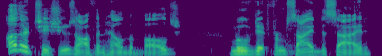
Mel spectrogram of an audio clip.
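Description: A man reading a scripted story as narrator, in an expressive, lively way. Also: fairly low pitch, moderate pace, dry recording, clean studio sound.

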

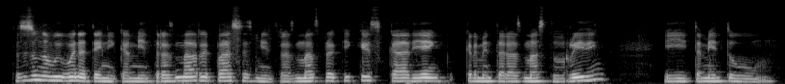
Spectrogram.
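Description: An English teacher giving a casual lesson in Spanish, explaining a method step by step and slowly sounding out English words. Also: medium pitch, steady tone, darkish tone.

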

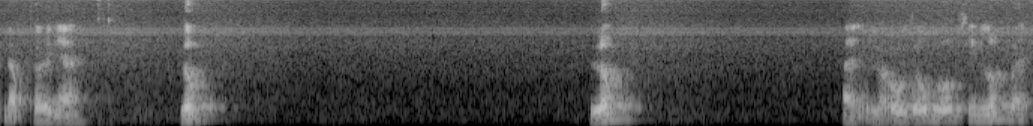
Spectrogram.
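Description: A man's voice: mid-range voice, quick pace, dark tone, muffled recording. A man teaching English pronunciation, repeating each word several times in a patient, encouraging way. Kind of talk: language lesson, drilling words. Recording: roomy echo.

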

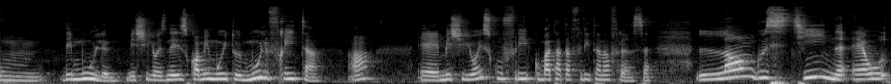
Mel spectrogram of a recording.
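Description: A woman teaching a live online lesson, chatty, asking the class questions and repeating words slowly. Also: a little high. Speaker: French teacher.

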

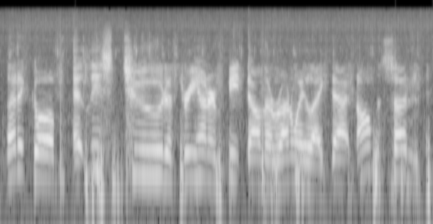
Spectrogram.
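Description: Older instructor over a roaring biplane engine. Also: male voice, high-pitched, fairly quick. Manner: calm, patient coaching. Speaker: flight instructor. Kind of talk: in-flight instruction over intercom. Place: open cockpit of a biplane, outdoors. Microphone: headset intercom. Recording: cockpit intercom with loud engine noise. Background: roaring propeller engine.

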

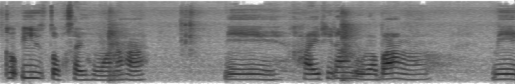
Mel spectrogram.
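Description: A woman's voice: a little high, fairly even intonation, unhurried, slight background noise. Playful young woman chatting over gameplay. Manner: rambling, playful, polite sentence endings. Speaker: game channel host. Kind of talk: casual chatty gameplay commentary. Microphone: headset mic close to the mouth.

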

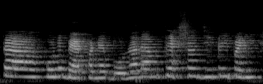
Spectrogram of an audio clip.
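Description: A woman vlogger chatting casually with her viewers, animated and teasing. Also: extremely high pitch, rapid-fire, echoey room. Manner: animated, scolding and teasing by turns. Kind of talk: casual vlog chat addressed to viewers.

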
